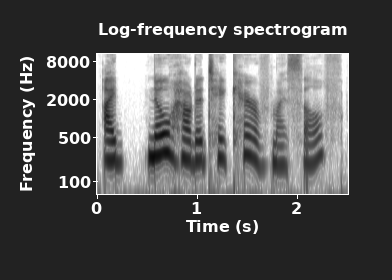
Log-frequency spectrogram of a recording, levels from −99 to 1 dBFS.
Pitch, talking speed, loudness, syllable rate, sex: 225 Hz, 190 wpm, -18 LUFS, 4.2 syllables/s, female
